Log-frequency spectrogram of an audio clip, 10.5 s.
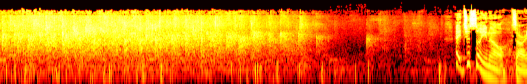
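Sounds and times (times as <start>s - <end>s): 
audience applauding: 0.0s - 6.9s
speech: 9.2s - 10.5s.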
